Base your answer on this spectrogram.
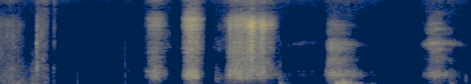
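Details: Person who can't stop sneezing: several loud bursts of air in a row, each followed by breathing, in a quiet room; repeated sneezing.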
